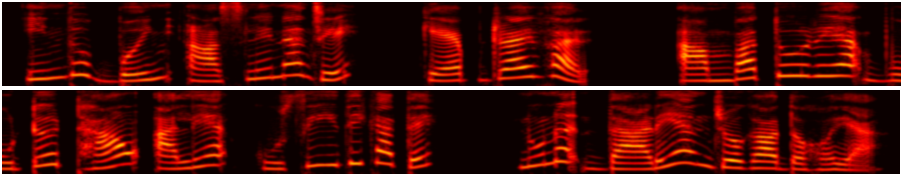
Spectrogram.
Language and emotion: Santali, surprised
